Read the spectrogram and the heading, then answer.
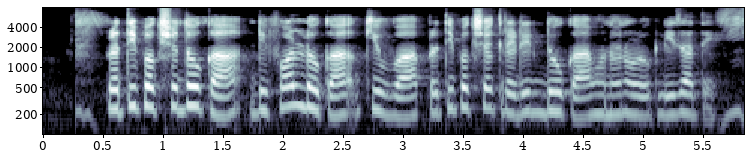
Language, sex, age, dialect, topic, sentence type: Marathi, female, 25-30, Northern Konkan, banking, statement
